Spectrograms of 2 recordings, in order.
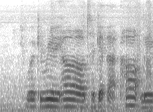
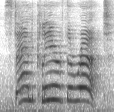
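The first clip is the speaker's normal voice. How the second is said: high, slow squirrel voice giving orders; squirrel instructing; 10 semitones higher, slower than usual. Acted. A squirrel instructs Olive, slow high commanding voice. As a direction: lay down the rule slowly, up high. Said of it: "instructed a squirrel".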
